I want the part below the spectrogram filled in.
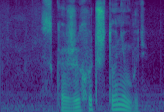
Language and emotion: Russian, neutral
